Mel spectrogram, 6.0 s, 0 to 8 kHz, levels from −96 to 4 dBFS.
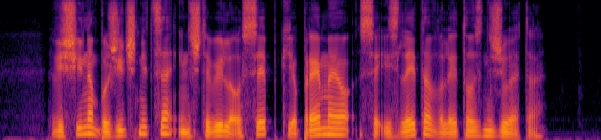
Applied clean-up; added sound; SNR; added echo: none; none; none; none.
